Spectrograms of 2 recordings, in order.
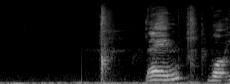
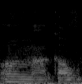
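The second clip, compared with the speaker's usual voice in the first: hushed dismay; 9 semitones lower, 14 dB quieter than usual. Retold or imitated. Horror at spit in coffee.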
